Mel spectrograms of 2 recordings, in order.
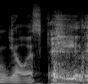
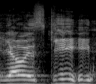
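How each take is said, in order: First: A light put-on Skeet voice with a hint of Irish. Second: Giggling through a higher Skeet line; laughing as you quote Skeet to the group. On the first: Asked by a friend, a light Skeet impression. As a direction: do your Skeet voice, slightly Irish. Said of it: "I gotta hear your Skeet voice". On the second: Retold or imitated. Quoting Skeet's text while cracking up. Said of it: "He said".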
